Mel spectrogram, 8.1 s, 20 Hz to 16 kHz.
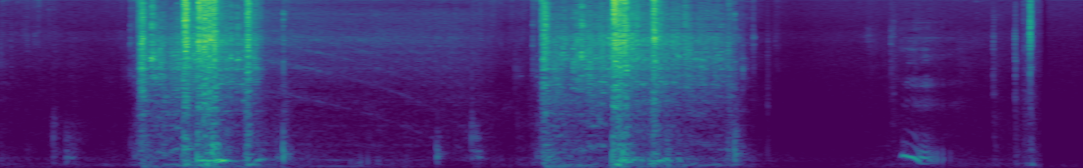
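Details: Camaro V8 with a newly installed fuel system: two roughly one-second bursts of steady starter cranking, and the engine never catches. Fuel supply suspected: it is tried next with fuel and appears to be out of fuel.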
